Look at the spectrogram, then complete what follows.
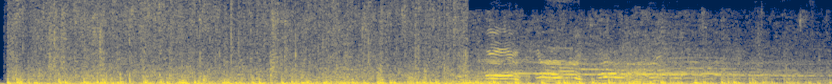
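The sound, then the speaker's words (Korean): Large hail pounds down in a loud, dense, unbroken barrage of hard rattling impacts, depicting the hail falling from the sky on fleeing Amorite soldiers at the Beth-horon pass. About halfway through, high wavering cries rise over the steady clatter. “하나님께서는 하늘에서 큰 우박이 떨어지게 하셨습니다.”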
